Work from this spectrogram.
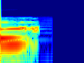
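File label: Police District Dispatch; wake; p25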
